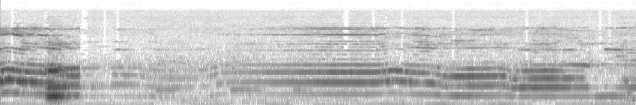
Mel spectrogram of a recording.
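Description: A woman's voice holding a long sung 'oh' that breaks off about half a second in, then a second, softer held 'oh' that begins after a short breath and steps down a little in pitch near the end. It is vocal toning on the exhale, done as a breathing exercise for lung health.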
